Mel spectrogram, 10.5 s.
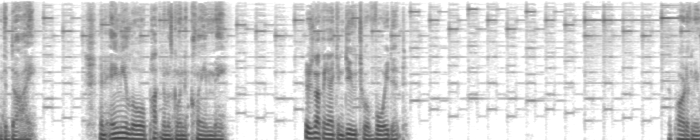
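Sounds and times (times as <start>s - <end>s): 
speech: 0.0s - 0.6s, 1.3s - 3.5s, 4.6s - 6.2s, 10.1s - 10.4s
bells ringing: 0.0s - 10.4s.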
